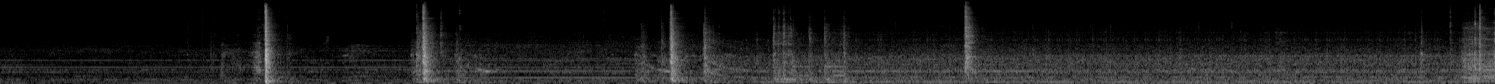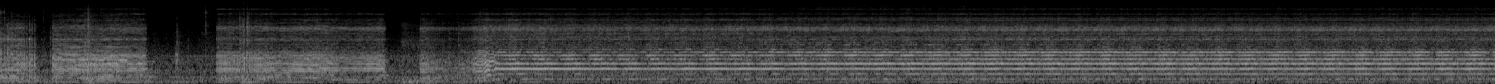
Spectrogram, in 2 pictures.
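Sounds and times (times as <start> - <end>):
printer humming: 1.4 - 29.9
printer grinding and whirring: 4.1 - 29.9
mechanical whine: 14.2 - 29.9.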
